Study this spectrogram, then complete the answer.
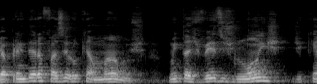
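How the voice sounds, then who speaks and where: A man speaks at a moderate pace in a solemn, somewhat breathy voice with lively intonation, over light background noise and audible room echo. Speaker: spoken word poet. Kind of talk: spoken word poetry, reflective pandemic-era verse. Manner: solemn, measured, meditative delivery with rhythmic pauses. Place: home room. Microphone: phone near.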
